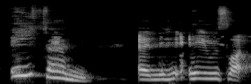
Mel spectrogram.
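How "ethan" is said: high, loud warning call of "Ethan"; scolding mum. Retold or imitated. Mother scolding her son in front of her friend, sharply. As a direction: call his name sharply in mock shock. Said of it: "And I was like".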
